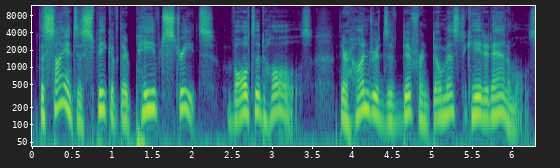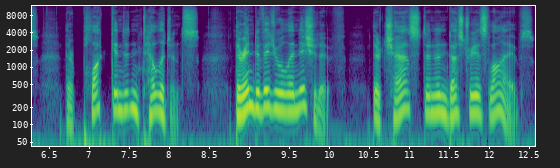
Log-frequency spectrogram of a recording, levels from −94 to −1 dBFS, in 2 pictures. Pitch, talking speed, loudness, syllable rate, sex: 150 Hz, 130 wpm, -20 LUFS, 5.2 syllables/s, male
